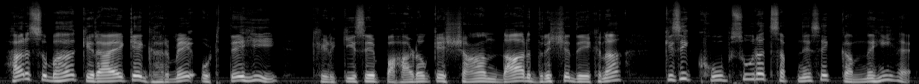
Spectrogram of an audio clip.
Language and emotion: Hindi, happy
